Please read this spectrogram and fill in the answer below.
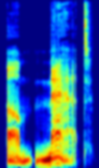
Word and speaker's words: Ma'at: There was one actual important cultural thing that led to this, and it's called MAT, which is it's spelled MA''AT. MA''AT. So MAT. Yeah. Yeah, MAT.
